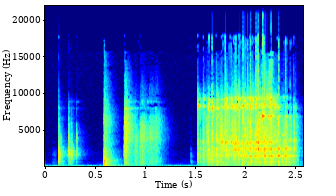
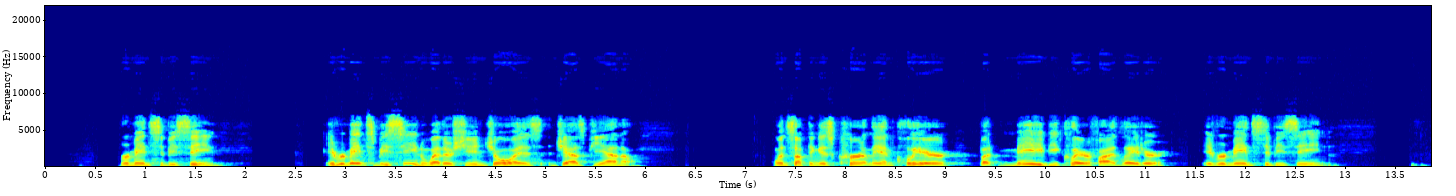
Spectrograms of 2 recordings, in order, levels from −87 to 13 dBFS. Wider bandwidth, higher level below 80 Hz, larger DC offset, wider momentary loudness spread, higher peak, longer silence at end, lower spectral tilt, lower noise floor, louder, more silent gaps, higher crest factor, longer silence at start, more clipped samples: first, over 20 kHz vs 7.4 kHz; about the same, -46 dBFS vs -50 dBFS; neither; first, 17 LU vs 10 LU; about the same, 0 dBFS vs 0 dBFS; second, 0.05 s vs 1.05 s; second, 1 dB/octave vs -4.5 dB/octave; second, -35 dBFS vs under -90 dBFS; first, -12 LUFS vs -15 LUFS; neither; about the same, 16 dB vs 16 dB; second, 0.15 s vs 0.75 s; neither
